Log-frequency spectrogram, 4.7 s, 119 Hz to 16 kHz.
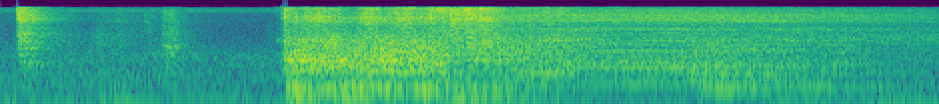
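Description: A 1949 Studebaker 2R5 truck engine, hotwired, cranks briefly and then catches and fires up loudly close by. It settles into a steady, slightly uneven idle that runs to the end.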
